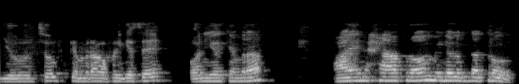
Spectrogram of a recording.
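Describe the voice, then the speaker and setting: Speaking slowly in a fairly high, darkish, steady voice, a man with a Sylheti accent patiently drills sounds in a live online Quran recitation class, mixing in English. The video call audio sounds dull and lo-fi.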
